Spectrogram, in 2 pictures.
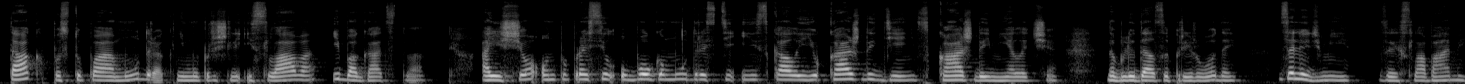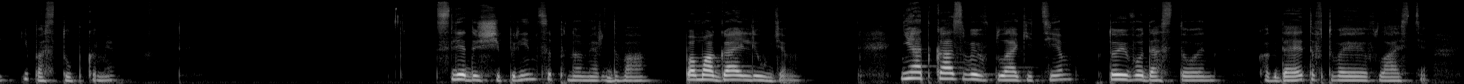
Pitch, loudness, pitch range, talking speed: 190 Hz, -26 LUFS, 180-215 Hz, 110 wpm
